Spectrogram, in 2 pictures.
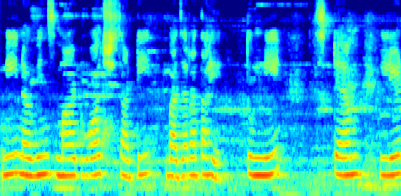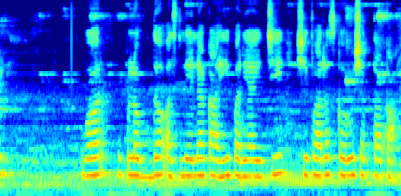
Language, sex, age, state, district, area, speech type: Marathi, female, 18-30, Maharashtra, Thane, urban, read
